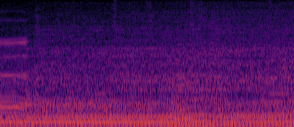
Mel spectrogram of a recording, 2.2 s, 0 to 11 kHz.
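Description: CF Moto 520L ATV's single-cylinder engine running steadily under load while pulling up a steep, muddy slope in four-wheel drive.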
